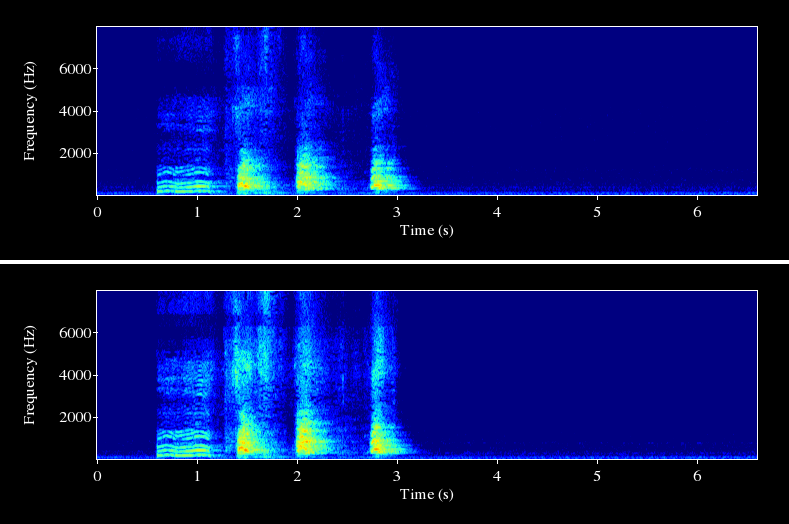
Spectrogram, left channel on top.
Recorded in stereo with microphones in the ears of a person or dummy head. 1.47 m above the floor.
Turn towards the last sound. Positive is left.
turn(degrees=-40)  # may be behind; listen again after turning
